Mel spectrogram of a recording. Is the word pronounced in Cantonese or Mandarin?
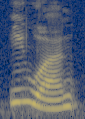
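Mandarin. The word is pronounced the Mandarin way. "普通话入边亦用到英文呢个词，不过就读成英文"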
